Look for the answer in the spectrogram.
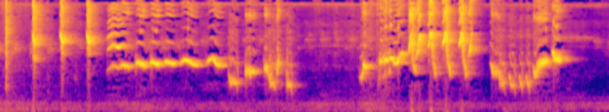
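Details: White-rumped shama song used to prompt other shamas to sing: sharp high notes, then a long whistled trill around mid pitch falling into lower phrases, followed by a bright rapid burst of varied rising notes.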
